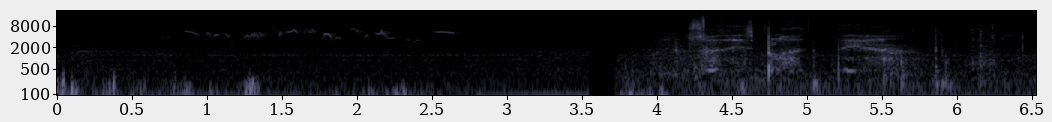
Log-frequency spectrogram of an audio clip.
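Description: A small bird chirping a quick run of short, high, sliding notes, then, after an abrupt cut, close whispering with rustling and handling noise.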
